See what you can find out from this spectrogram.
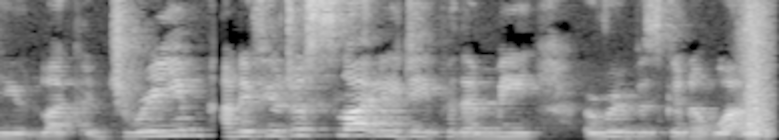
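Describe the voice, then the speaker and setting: A woman with a London accent talks in an upbeat tone at a very fast pace and high pitch. Background noise is noticeable. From London, UK. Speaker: makeup artist. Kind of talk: casual talk to camera. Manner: chatty, upbeat.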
